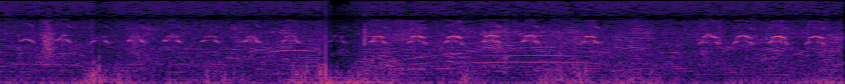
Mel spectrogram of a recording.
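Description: Rapid runs of short, high honking calls, about five a second in bursts of several, each note rising and falling, over wind rumbling on the microphone.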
